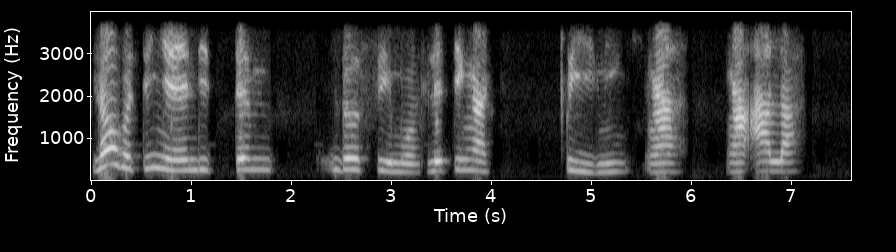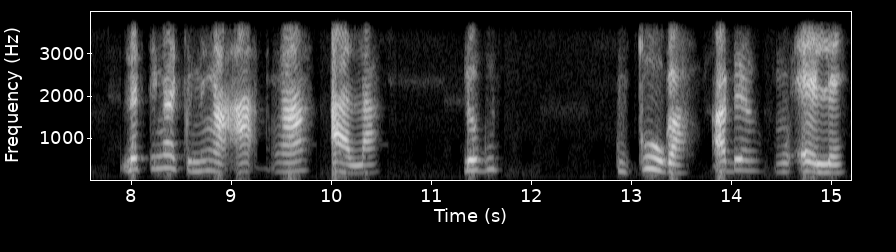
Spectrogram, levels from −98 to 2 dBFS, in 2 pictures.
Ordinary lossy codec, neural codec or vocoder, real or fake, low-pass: none; none; real; 3.6 kHz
